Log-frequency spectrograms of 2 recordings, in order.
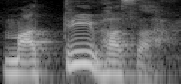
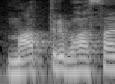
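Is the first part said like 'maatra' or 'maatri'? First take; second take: maatri; maatra. First: The first part sounds like 'maatri', with an ri. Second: The first part sounds like 'maatra', without an ri. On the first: The speaker calls it right. "ये है मातृ" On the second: The speaker calls it wrong. "नहीं"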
